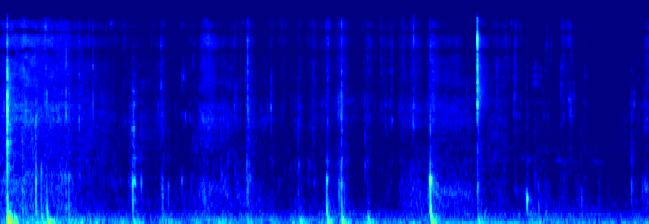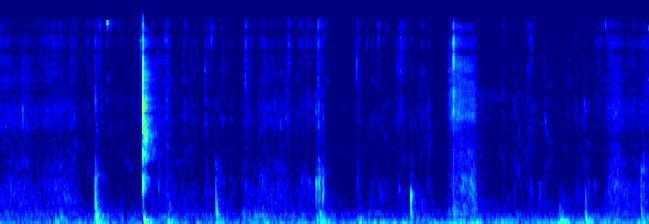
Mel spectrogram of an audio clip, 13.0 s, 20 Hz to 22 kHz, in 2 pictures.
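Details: Indoors, Ava, an elderly German Shorthaired Pointer of 13, gnaws and crunches the bones of a dehydrated turkey wing. Scattered crisp snaps and wet chewing clicks, one loud crack midway, over a low background hum.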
